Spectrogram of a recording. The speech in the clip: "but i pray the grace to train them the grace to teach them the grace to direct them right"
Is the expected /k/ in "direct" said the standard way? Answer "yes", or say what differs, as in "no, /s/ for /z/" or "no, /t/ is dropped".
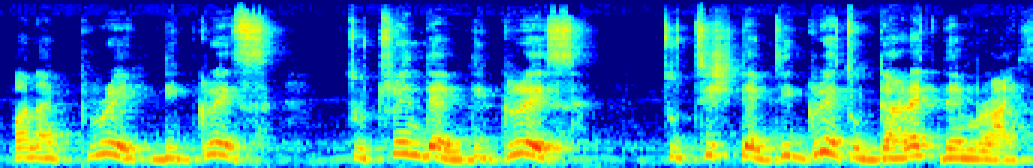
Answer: yes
